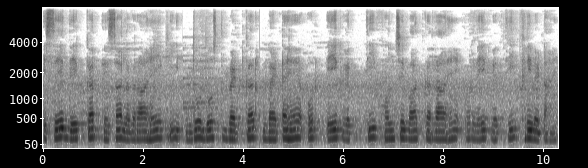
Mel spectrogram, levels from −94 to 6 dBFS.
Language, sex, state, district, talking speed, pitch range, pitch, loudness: Hindi, male, Bihar, Sitamarhi, 165 wpm, 125-140 Hz, 130 Hz, -16 LUFS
